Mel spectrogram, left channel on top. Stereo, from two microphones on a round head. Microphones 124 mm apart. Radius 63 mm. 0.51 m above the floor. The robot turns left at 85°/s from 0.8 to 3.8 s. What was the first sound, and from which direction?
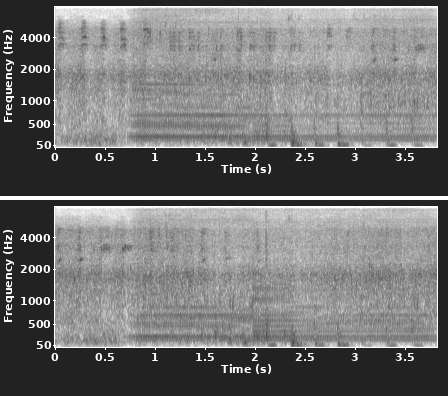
Running footsteps, 35° right (ahead or behind).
